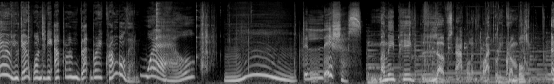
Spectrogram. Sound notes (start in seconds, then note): none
